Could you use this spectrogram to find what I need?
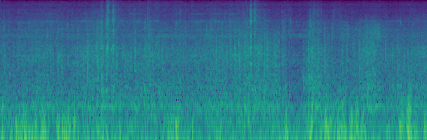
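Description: Wind rumbles loudly across a close microphone.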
